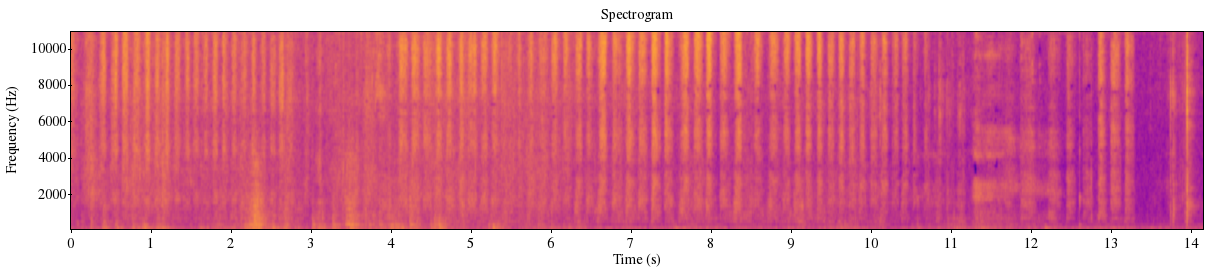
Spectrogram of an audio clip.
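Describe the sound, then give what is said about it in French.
Continuous scratchy rubbing of a drawing tool on paper as a flower and sun are drawn, with many short strokes in a steady, fairly faint rhythm and no talk. “En fait, je dessine une fleur et un soleil, puis après la fleur elle s'agrandit.”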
